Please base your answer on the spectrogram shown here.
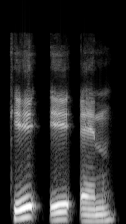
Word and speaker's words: Kanmi: Komi is Kanmi.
